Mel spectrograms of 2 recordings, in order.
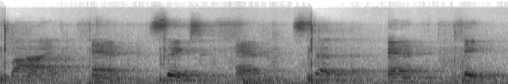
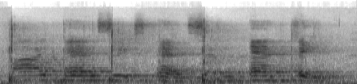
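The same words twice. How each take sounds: First: The counting is very slow. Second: The counting is somewhat faster.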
